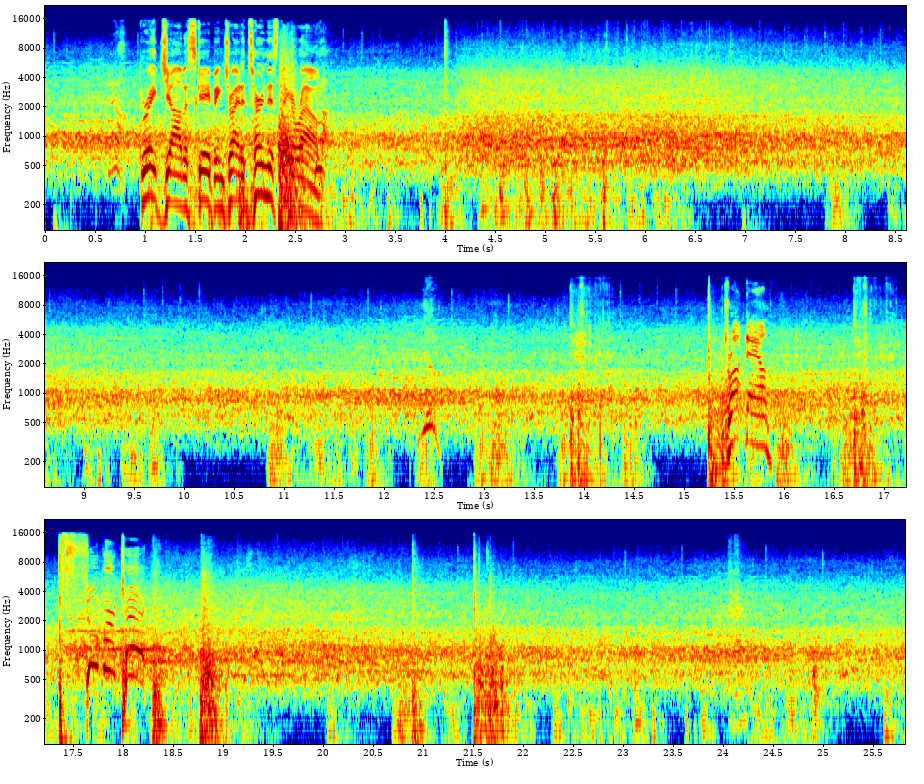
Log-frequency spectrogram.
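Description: Bodies slam down onto a wrestling mat with heavy thuds.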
